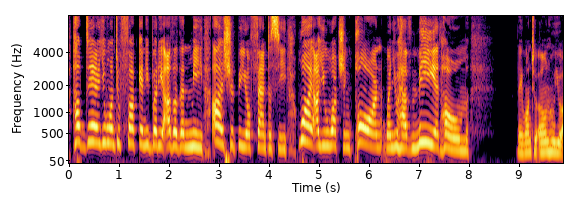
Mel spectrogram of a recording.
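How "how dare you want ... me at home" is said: high, indignant mock tirade; hammed-up jealous rant; jealous outrage, mimicked. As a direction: imitate a possessive lover's scolding, pitched way up. Mimics possessive jealous women.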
